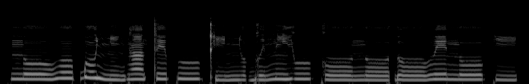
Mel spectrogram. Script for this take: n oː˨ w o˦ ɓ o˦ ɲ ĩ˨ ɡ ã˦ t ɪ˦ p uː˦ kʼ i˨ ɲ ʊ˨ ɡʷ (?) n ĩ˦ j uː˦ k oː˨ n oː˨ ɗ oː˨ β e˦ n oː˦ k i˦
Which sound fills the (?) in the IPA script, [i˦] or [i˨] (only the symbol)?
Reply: i˨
